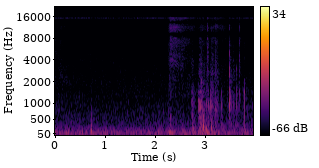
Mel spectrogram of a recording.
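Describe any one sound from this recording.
Hands handle a cardboard box, which rustles and crinkles.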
